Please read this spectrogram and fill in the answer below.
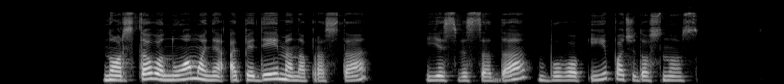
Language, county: Lithuanian, Alytus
